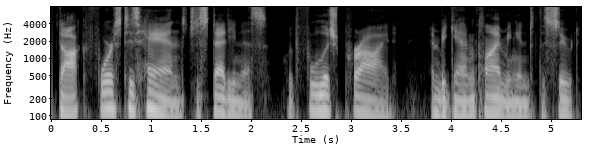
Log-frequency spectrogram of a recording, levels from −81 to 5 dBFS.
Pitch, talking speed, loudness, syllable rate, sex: 100 Hz, 170 wpm, -22 LUFS, 4.9 syllables/s, male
